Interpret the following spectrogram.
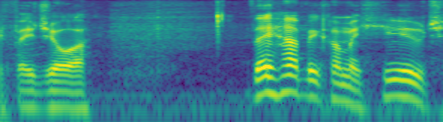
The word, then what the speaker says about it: feijoa: It's spelled f e i j o a but it's not foa. It's it's actually Portuguese pronounce it J. Fjo.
